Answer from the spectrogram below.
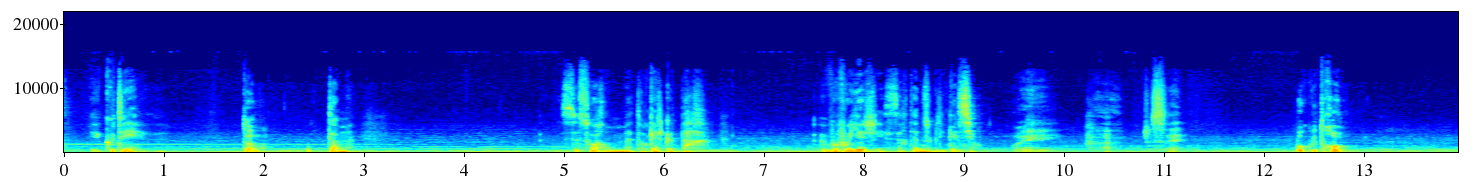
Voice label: doublage; 2eme sous sol

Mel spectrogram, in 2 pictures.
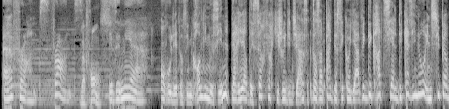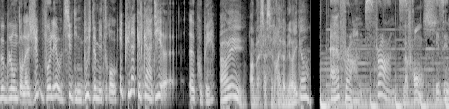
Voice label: pub comedie; air france reve americain

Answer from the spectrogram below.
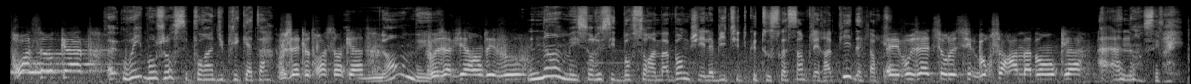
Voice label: pub comedie intimidee; boursorama

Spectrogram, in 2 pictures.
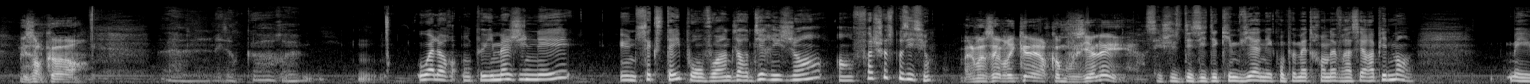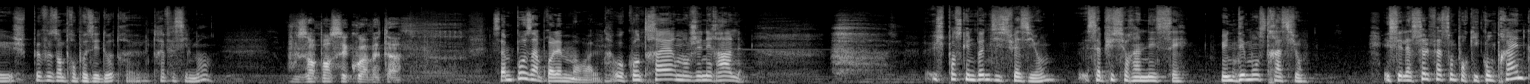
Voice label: podcast; hexagone balard

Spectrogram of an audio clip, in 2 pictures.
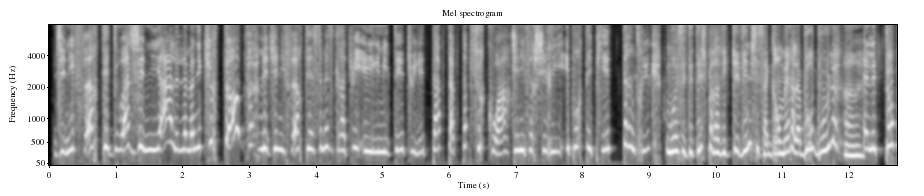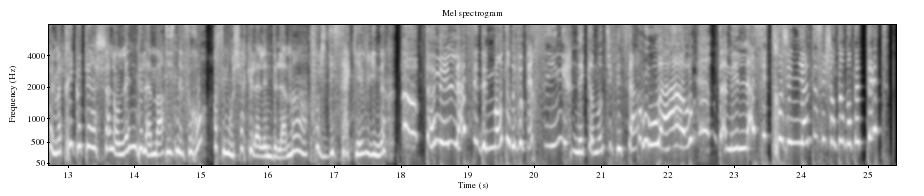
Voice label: pub comedie hystero medley; sfr

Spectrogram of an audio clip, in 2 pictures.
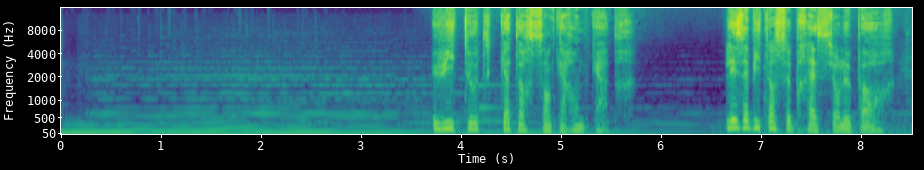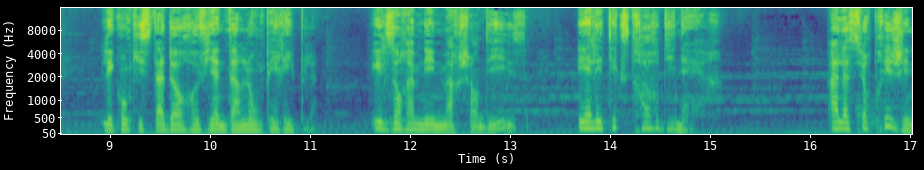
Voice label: narration l'esclavage

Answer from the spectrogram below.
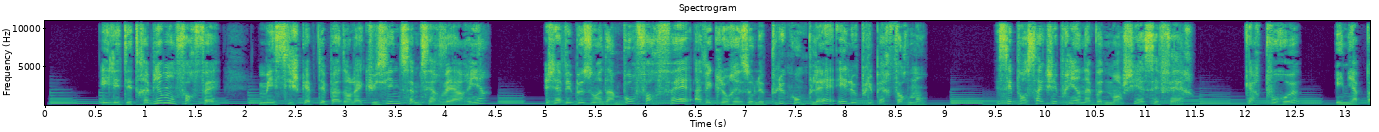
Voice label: pub comedie; sfr

